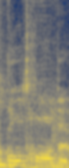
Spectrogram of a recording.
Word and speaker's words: Gontrand: mais oui mais avec ça se prononce contre voilà le D n'est pas muet et ça me fait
